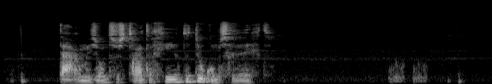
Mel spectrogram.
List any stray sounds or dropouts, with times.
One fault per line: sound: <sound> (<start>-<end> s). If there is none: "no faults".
sound: laugh (3.9-4.3 s)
